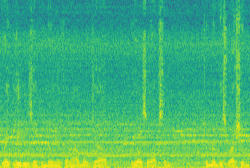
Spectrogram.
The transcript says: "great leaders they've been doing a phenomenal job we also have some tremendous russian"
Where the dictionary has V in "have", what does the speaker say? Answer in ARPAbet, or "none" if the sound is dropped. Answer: P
